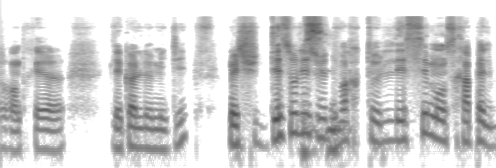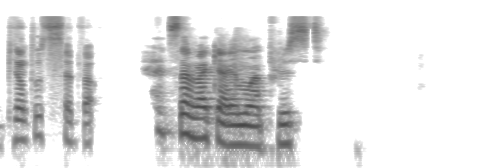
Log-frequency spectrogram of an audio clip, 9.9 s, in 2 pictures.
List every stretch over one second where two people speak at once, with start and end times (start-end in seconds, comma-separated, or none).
none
